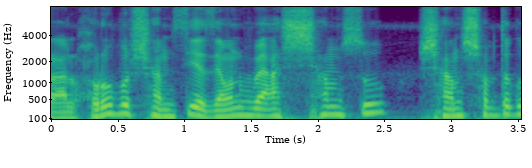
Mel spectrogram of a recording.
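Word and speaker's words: الشمس: আশামসুর পিছনের আলিফ লাম এই লামটাকে আমরা উচ্চারণ করি না সাইলেন্ট রাখি আমরা বলি না যে আল শামসু আমরা বলি আশামসু সূর্য অনুরূপভাবে এই হরুফের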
